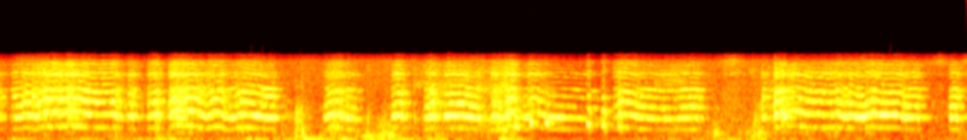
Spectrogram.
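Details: Guard dog puzzled by a squeaky toy, whining almost without pause: high, tonal, quavering cries that rise and fall, broken by short gaps, in a small indoor room.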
